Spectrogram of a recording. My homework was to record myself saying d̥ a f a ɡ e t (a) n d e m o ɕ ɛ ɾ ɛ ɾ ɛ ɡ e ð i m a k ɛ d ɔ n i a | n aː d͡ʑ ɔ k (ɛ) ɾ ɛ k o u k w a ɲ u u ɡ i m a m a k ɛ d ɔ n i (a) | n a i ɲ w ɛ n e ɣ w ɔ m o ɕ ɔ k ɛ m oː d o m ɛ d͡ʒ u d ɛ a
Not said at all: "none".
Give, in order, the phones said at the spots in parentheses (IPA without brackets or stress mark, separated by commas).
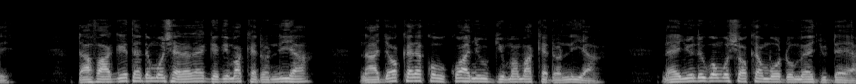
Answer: ɛ, ɛ, a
